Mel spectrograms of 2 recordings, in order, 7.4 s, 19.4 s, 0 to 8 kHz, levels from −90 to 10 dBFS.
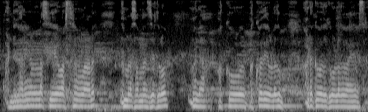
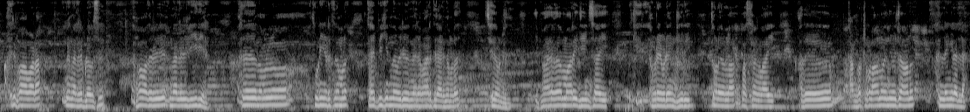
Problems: constant background noise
